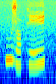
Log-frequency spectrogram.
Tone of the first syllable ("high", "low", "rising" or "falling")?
high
